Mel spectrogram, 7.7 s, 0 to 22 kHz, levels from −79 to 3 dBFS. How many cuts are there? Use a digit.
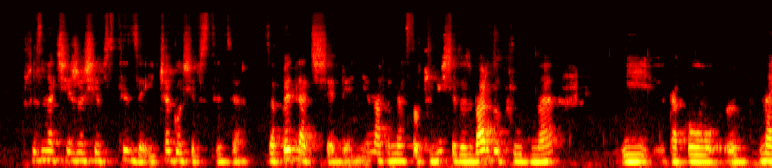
1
